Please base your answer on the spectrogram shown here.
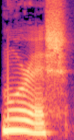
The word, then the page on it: moorish: American English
